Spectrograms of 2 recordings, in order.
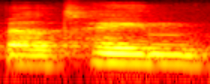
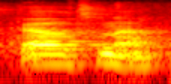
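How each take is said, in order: First: The name is said with an anglicized pronunciation. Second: The name is said with an Irish Gaelic pronunciation. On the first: This is the form some people use. "sometimes people call it Beltane" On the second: This is the original Gaelic form. "the Gaelic pronunciation is Bealtaine"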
